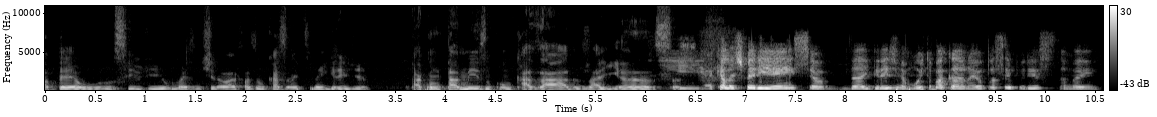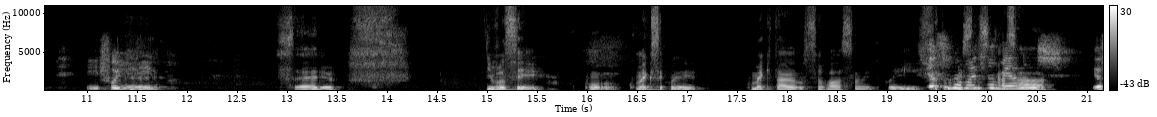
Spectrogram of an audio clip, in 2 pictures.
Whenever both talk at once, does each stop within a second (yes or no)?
no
